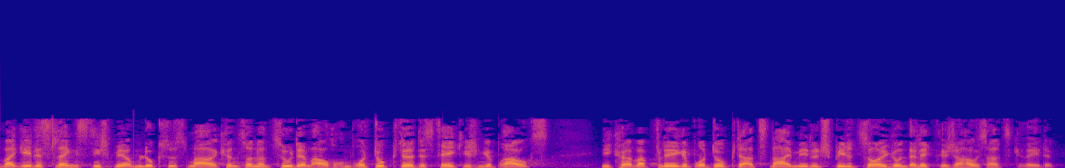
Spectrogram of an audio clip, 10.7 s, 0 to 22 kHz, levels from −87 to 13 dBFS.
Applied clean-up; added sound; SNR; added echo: none; none; none; none.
